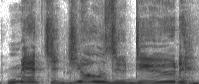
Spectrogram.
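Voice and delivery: mock slangy foreigner; dated surfer dude. Long-time expat praising Japanese, lightly mocked dude voice.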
